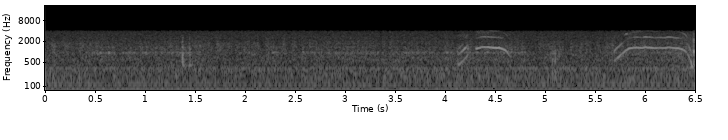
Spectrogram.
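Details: Female Scottish Fold munchkin kitten, six weeks old, kept indoors as a pet, calling with two thin meows, the second longer and level before falling away, against a constant low hum.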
